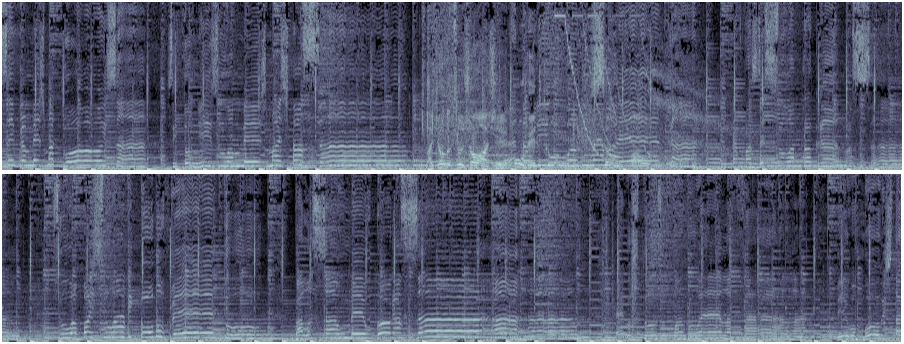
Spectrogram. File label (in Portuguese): a locutora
